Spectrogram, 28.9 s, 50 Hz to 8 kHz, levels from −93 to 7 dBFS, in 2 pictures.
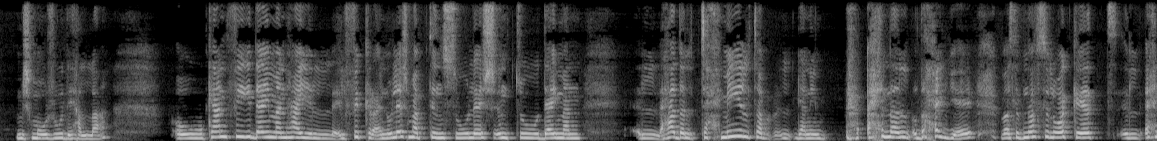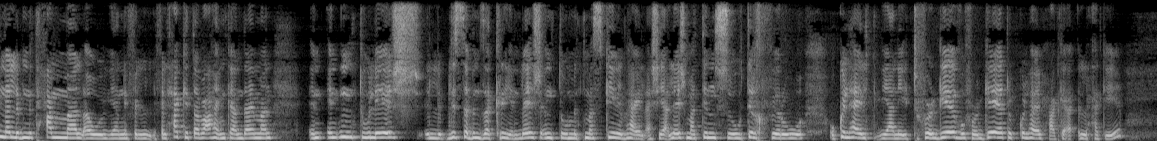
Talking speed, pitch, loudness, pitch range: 115 wpm, 250 Hz, -21 LUFS, 230-275 Hz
